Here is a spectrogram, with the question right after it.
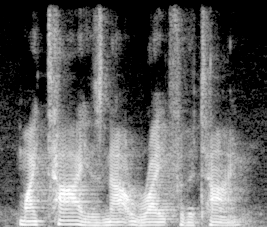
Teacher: The I sound tends to be very far forward and nasally.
